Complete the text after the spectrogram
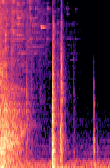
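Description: A wooden door bangs open.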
